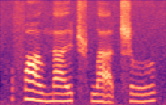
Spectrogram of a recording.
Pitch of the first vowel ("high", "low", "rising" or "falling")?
falling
